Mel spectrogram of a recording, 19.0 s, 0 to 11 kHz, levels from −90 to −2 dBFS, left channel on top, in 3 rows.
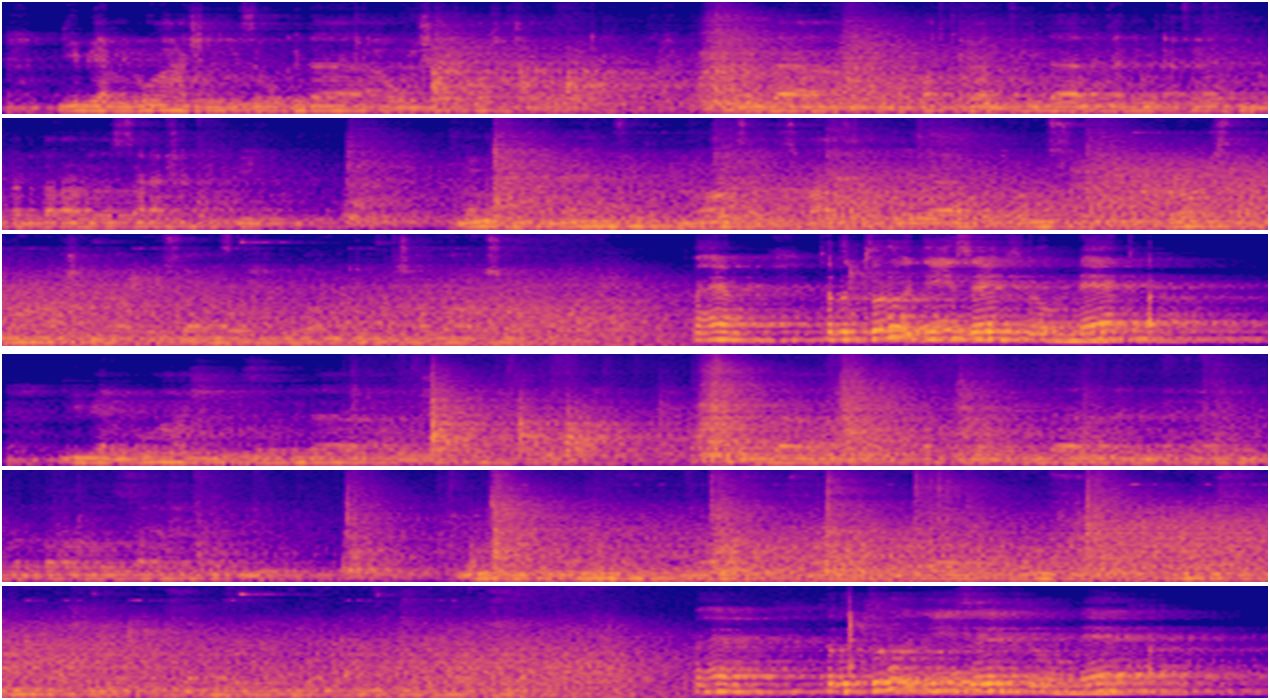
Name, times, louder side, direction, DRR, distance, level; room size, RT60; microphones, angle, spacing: voice 1, 0.0-2.8 3.3-7.7 8.3-15.3, left 1 dB, 90° left, 0 dB, 0.8 m, -34 dB
sound 1, 1.7-6.3 6.5-6.9 7.2-7.7 8.0-14.1 14.9-15.3 15.6-15.8 16.9-17.0, right 3 dB, 75° right, 0.6 m, -37 dB
sound 2, 8.7-15.8, right 1 dB, 40° right, 0.8 m, -37 dB
voice 2, 16.1-18.4, left 1 dB, 50° left, 3 dB, 0.7 m, -26 dB
12.0 x 6.0 x 2.7 m, 2.6 s
head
